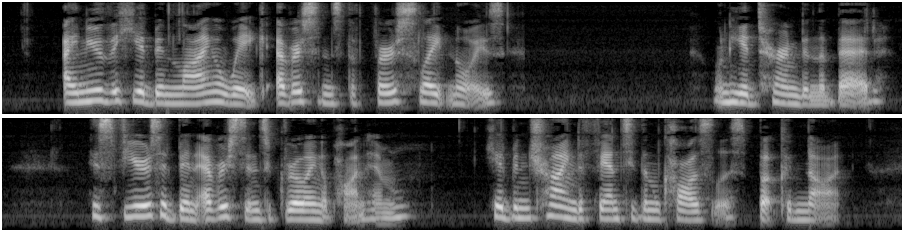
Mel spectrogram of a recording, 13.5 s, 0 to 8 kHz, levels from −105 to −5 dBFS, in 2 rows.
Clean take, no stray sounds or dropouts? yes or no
yes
